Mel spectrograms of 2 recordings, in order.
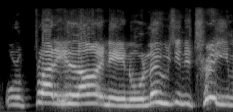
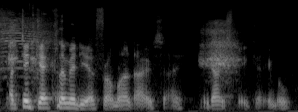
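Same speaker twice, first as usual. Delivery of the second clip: hushed confession; 11 semitones lower, 12 dB quieter, faster than usual. Acted. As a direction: drop to a near whisper for the shameful bit. Embarrassed confession about chlamydia.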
